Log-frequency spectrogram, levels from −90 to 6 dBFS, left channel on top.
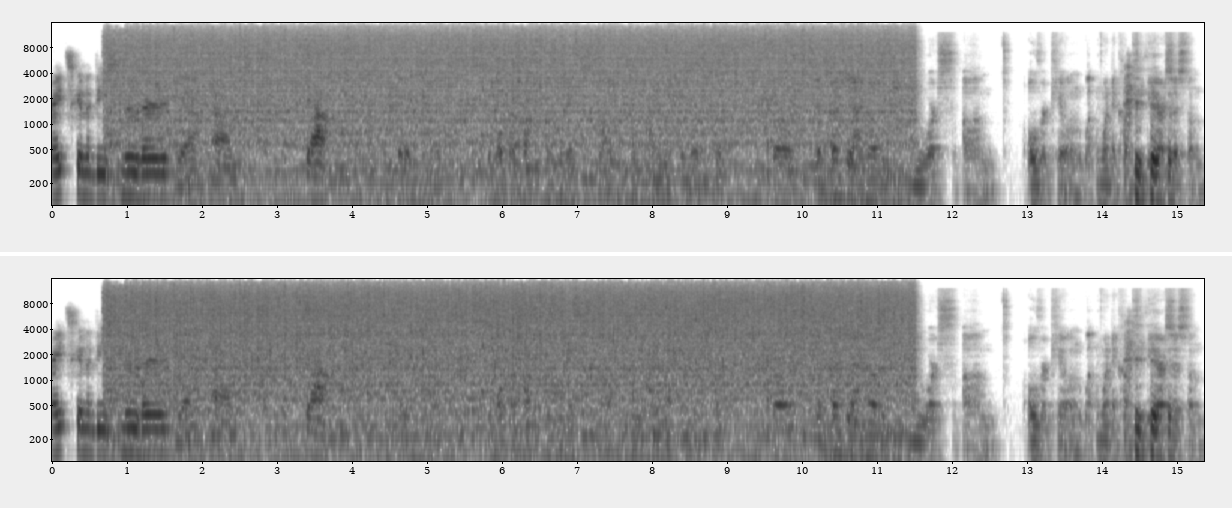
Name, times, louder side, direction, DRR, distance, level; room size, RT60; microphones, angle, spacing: voice 1, 0.0-1.6 2.2-2.5 3.4-3.7 14.3-14.8, left 3 dB, 25° left, 0.5 m, -19 dB
Stream, 0.7-11.5, right 4 dB, 35° right, 1.3 m, -20 dB
voice 2, 1.6-2.1 4.0-5.4 5.8-9.0 9.5-12.5 13.0-15.3, left 1 dB, ahead, 4.0 m, -29 dB
10.5 x 3.8 x 3.5 m
head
